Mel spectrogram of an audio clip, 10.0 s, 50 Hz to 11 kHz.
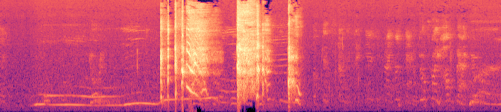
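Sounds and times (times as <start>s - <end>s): baby laughing: 3.2s - 5.5s.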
